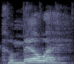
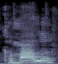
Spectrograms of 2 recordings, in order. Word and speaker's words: Kamala: landmark we are seeing senator camilla ain't that how you pronounce the name kamala it looked like camilla but girl i know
